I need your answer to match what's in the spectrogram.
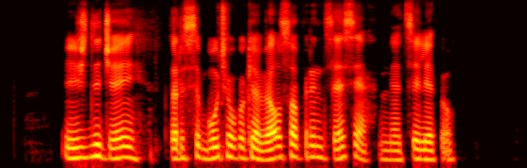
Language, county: Lithuanian, Alytus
